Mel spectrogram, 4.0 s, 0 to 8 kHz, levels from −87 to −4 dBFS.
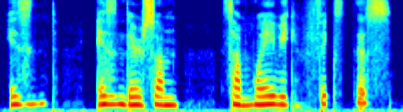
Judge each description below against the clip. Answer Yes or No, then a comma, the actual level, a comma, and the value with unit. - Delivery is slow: Yes, slow, 120 wpm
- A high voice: Yes, high, 215 Hz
